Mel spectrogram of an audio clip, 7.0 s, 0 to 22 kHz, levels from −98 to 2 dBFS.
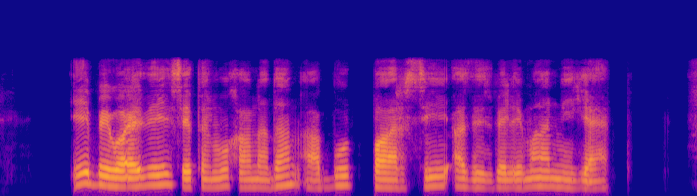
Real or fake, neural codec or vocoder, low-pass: fake; codec, 16 kHz in and 24 kHz out, 1.1 kbps, FireRedTTS-2 codec; 7.2 kHz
